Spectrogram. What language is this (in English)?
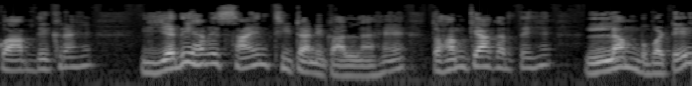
Hindi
